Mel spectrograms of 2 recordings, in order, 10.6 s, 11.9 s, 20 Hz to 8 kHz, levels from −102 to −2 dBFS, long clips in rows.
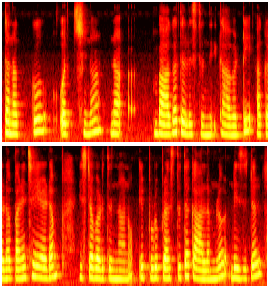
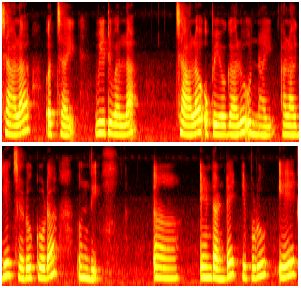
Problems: none marked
